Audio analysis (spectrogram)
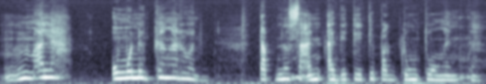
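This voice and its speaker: A woman's voice: on the high side, moderate pace, lightly acted. A woman acting a guarded, hesitant young woman being courted in a radio drama. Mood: softened. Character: guarded young woman, courted but wary of drinking men. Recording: music under the voice.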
